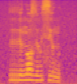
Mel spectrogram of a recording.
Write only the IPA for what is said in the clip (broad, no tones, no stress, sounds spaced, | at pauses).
rʲ o n ɔ z ʉ v sʲ o n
